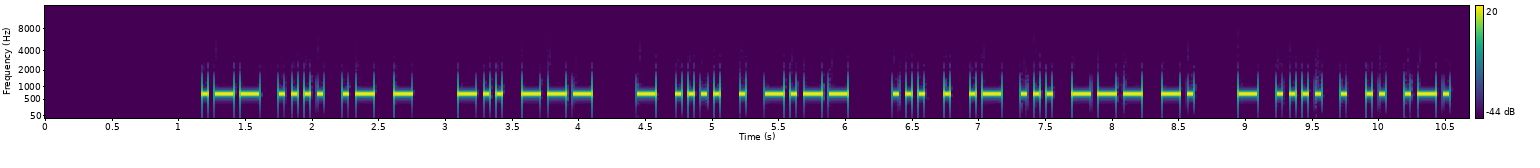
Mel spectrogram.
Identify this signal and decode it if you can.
Morse code, heard as a keyed tone, about 25 wpm, 700 Hz. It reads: WHAT DO THEY SEASON THEIR
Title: Sentences from Top 1400 Words 25wpm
